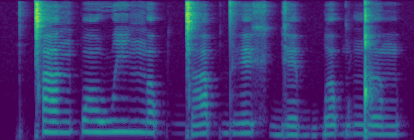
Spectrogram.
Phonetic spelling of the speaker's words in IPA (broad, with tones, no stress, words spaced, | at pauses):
ǀa˦ŋpɔ˦wi˦ ŋʌ˦pɡ͡ǀa˦pdʱe˦x ɡe˨bɡ͡bʌ˦b ŋ͡ǃə˦m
